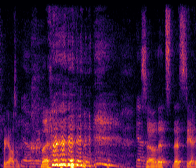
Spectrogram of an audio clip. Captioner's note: laughing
